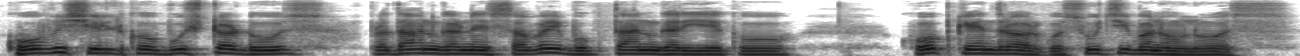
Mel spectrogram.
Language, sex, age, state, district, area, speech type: Nepali, male, 18-30, West Bengal, Darjeeling, rural, read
